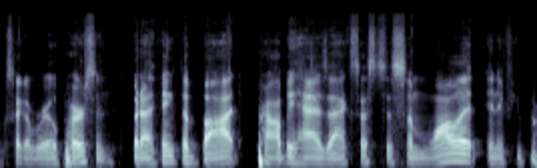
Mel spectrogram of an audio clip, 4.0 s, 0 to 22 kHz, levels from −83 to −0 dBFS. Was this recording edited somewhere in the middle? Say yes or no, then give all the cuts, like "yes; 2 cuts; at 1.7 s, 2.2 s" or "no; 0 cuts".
yes; 2 cuts; at 0.9 s, 1.9 s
